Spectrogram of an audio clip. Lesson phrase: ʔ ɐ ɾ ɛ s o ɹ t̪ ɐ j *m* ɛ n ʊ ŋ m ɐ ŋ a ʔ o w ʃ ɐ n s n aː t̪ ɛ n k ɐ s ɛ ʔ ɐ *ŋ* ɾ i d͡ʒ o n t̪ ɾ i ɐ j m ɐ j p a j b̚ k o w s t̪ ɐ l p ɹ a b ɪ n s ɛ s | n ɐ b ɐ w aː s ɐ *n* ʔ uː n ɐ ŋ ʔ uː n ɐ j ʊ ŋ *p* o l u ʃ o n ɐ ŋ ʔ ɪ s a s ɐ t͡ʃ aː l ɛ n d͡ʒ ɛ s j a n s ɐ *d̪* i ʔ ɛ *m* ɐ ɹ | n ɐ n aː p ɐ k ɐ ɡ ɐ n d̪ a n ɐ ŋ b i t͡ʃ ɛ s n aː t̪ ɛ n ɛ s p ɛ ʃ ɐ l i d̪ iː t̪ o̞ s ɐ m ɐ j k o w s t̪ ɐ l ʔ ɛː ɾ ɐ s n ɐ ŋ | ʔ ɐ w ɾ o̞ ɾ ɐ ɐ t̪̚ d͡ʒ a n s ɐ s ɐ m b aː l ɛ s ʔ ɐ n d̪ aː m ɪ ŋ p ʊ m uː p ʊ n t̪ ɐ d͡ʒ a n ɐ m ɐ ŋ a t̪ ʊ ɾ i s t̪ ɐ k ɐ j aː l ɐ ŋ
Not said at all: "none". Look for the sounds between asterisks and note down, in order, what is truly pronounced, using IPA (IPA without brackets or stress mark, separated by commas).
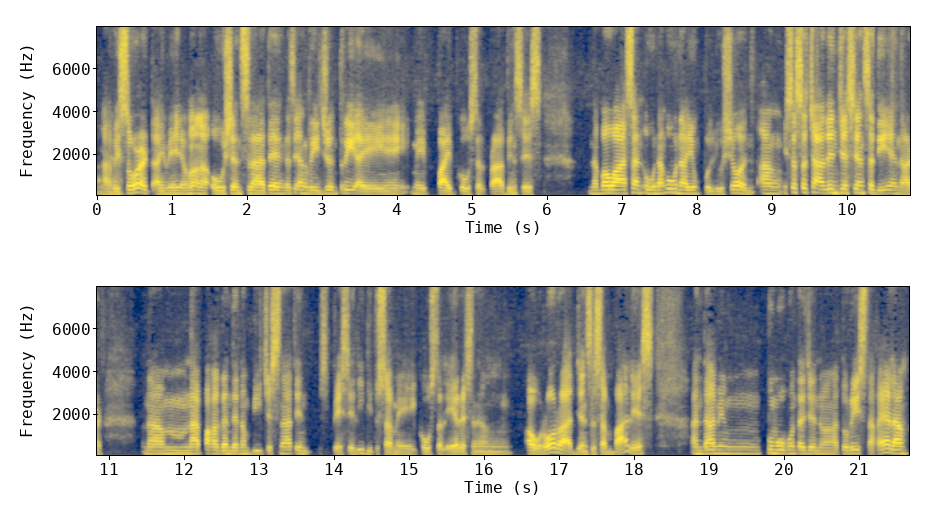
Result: m, ŋ, n, p, d̪, n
